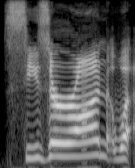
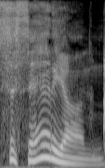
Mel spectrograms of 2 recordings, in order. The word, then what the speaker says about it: Caesarion: Caesarion.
